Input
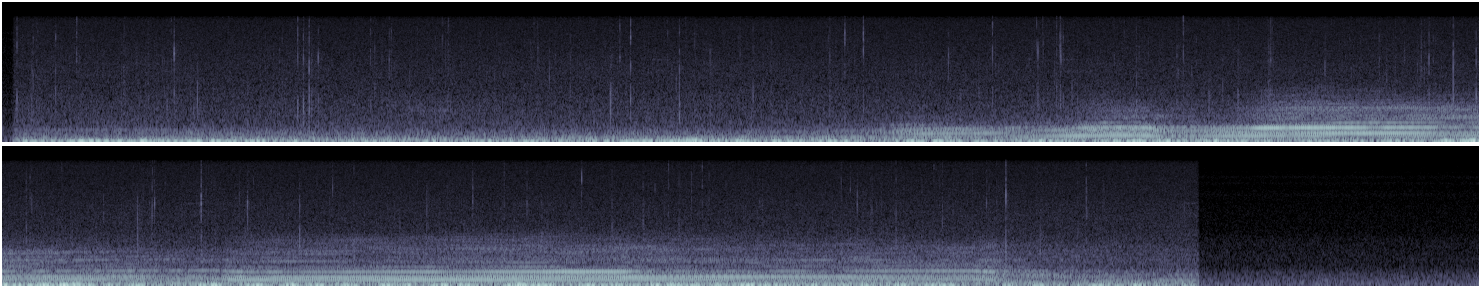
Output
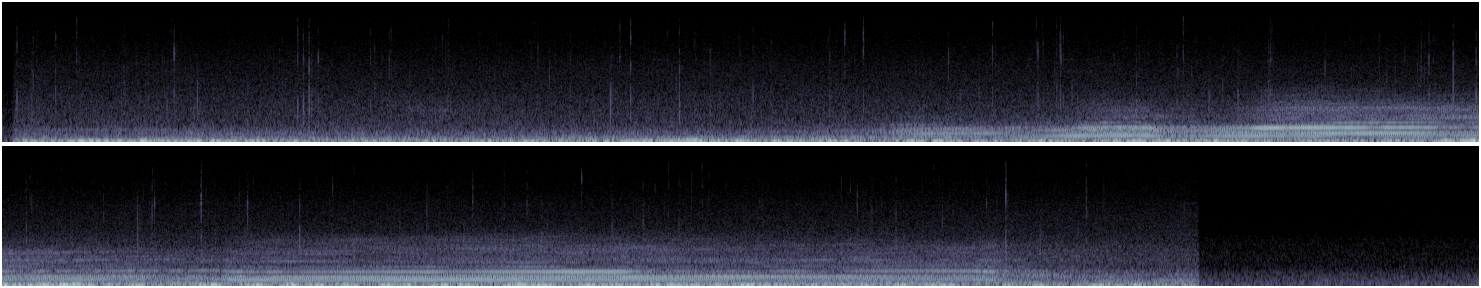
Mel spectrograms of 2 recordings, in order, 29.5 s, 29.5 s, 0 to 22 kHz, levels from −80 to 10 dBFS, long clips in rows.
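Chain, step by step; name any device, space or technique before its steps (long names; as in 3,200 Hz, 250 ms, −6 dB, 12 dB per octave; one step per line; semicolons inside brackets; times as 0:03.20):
behind a face mask (high-shelf EQ 3,300 Hz −7.5 dB)
level −4.5 dB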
